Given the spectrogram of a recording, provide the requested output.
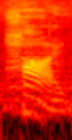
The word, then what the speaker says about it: high: High, that means GH is silent.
